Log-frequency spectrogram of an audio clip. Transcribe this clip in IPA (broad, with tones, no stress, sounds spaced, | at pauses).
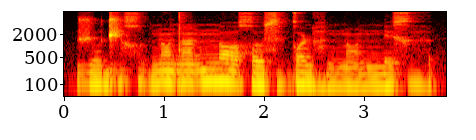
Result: ʒ u˨ d͡ʒ ə̤˦ χ ṳ˦˨ n ɔ̃˦ d ã˦ nː ɔ˦˨ χ u˨ s ə̤˦˨ ɡ ɔ˦ ɳ a̤˨ nː ɔ̃˨ nː ɪ˨ x ə̤˦˨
